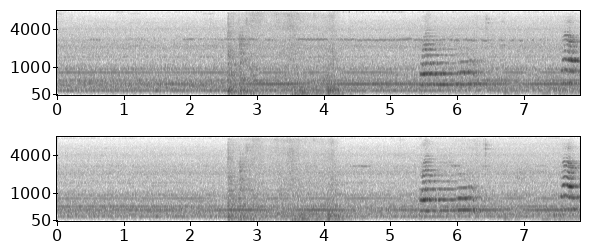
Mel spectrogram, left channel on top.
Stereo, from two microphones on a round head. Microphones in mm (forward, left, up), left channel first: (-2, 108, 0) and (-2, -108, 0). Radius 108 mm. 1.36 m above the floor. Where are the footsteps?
5° left (ahead or behind), 1.8 m; by 4.2 s centre (ahead or behind), 1.3 m.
